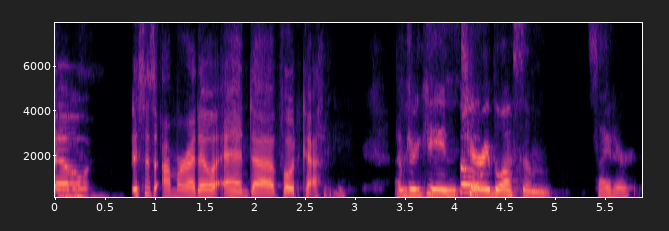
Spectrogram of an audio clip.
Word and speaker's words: vodka: whatever because it's it's supposedly in Russia it's pronounced vodka it's gotten to the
